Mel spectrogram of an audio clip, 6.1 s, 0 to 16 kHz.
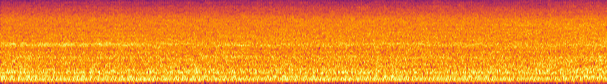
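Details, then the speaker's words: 1971 VW Bus air-cooled engine running after another shop said it needed an engine: smooth, constant hum with fan whir, no ticking or knocking; engine sounds healthy, normal running. "Engine sounds healthy. Engine does not say seem like it cares."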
